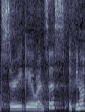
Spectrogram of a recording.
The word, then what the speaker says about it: surigaoensis: favorite hoyas it's a large leaf hoya called surigaonsis if you know how to pronounce it properly feel free to let me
